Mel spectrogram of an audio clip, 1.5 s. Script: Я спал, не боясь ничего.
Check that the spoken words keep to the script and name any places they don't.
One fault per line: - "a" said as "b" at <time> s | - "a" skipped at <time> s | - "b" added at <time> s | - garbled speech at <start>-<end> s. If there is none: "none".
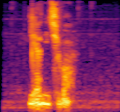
- "спал не боясь" skipped at 0.5 s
